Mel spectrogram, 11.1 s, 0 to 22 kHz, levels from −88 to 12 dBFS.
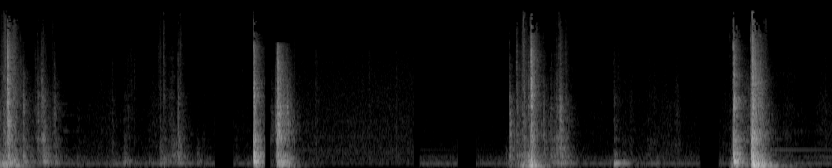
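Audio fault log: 2.87 s, 6.09 s and 9.33 s, gap between chunks: three silences, each 250 ms long, one after every 3 s chunk of sound. The sound stops cleanly and then resumes exactly where it left off, so nothing is lost; the stream is only held up at each join. That regular 3 s spacing and the fact that no content is missing tell it apart from a dropout, where part of the sound disappears.
3.53–5.60 s, input switched to a poorer device: an 80 ms silence comes first. Then the sound turns dull and boxy, drops about 10 dB in level, and gains a new noise floor roughly 30 dB below it. At 5.60 s the full sound returns. The likely cause is a change to a different microphone or headset profile. The band, level and background noise all change together and then switch back, which tells it apart from a simple filter or EQ change.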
